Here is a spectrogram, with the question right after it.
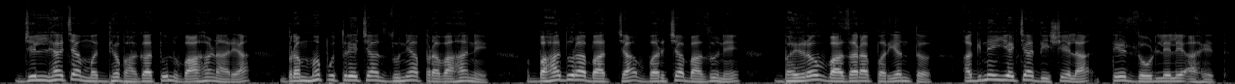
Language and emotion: Marathi, neutral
